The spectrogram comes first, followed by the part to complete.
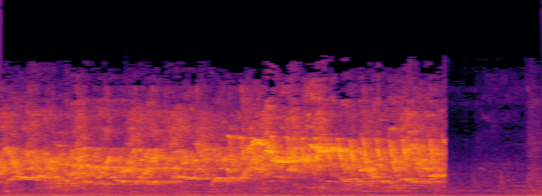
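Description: Many caged white-rumped shamas (murai batu) singing together in a dense chorus of whistles and chatter, over background music with a steady low beat. The birdsong cuts off suddenly a little after three seconds in, leaving the music and a few fainter calls.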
